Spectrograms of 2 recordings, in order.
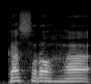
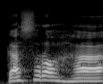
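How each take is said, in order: Both takes have the same delivery.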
